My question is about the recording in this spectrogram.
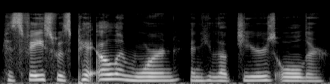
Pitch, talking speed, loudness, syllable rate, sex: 185 Hz, 200 wpm, -17 LUFS, 4.1 syllables/s, female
